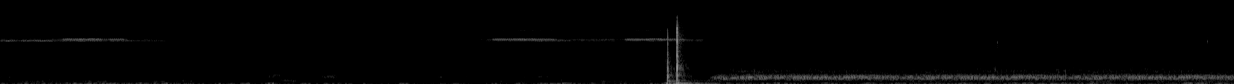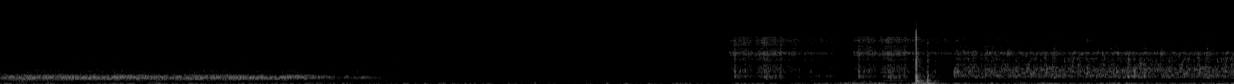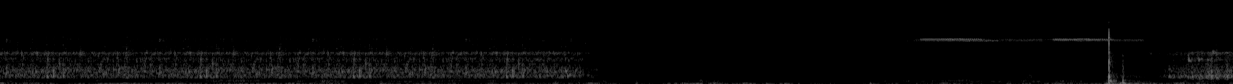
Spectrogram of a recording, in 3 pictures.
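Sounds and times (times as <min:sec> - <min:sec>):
faint hum: 0:04.6 - 0:17.4, 0:19.7 - 0:30.7
sharp click: 0:06.6 - 0:07.0, 0:35.7 - 0:36.1.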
